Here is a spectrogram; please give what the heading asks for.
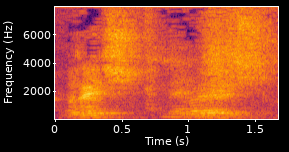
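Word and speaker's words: ריש: 이 영어처럼 이렇게 혀를 말아서는 안 하시면 좋을 것 같아요. 이쪽 이쪽은 혀를 말아서내는 소리 레쉬가 아니고요. 레쉬레쉬 우리 그냥 리얼 흘러가는 발음을 생각하고 가셔 레쉬네 레쉬 레쉬 그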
